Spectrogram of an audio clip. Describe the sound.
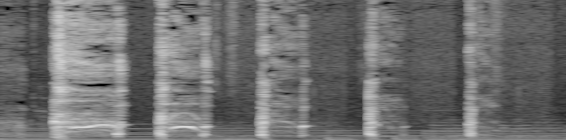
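Coughing after smoking weed: a loud, raspy fit of many coughs in quick, uneven bursts, strongest at first and then spacing out into a few sharper single coughs.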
